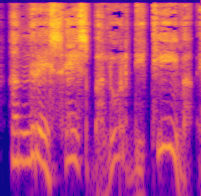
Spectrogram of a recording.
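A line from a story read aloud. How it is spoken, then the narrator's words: Exclamation. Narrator (Italian): esclamò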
